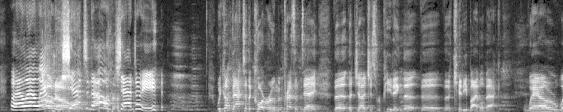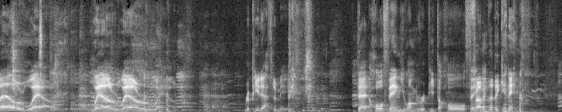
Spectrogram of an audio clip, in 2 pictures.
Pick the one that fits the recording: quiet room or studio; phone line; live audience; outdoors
live audience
